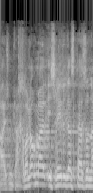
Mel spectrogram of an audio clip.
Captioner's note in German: Beifall CDU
